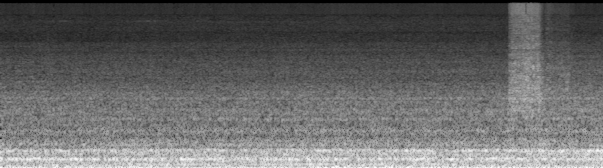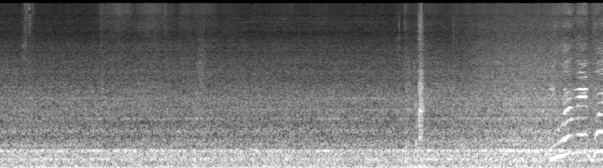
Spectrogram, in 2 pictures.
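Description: An automatic car wash conveyor pushes a car through the tunnel, giving a steady low mechanical rumble and hum with faint squeaks and clanks near the end, heard from inside the car.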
